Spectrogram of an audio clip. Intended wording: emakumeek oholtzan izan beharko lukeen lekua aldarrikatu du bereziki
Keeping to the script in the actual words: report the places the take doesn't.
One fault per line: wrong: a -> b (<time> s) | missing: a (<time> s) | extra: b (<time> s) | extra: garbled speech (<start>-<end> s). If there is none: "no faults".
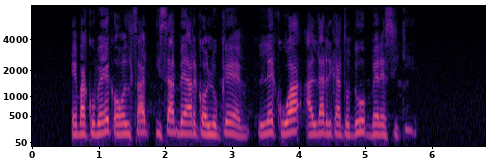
no faults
